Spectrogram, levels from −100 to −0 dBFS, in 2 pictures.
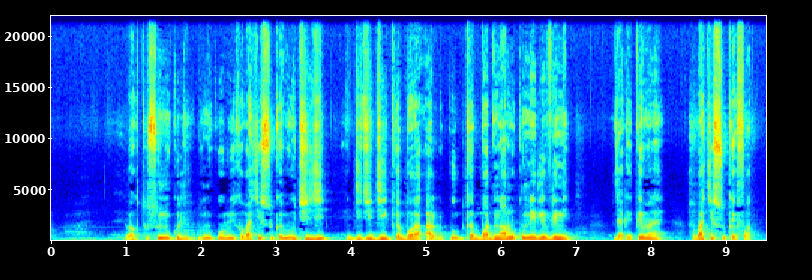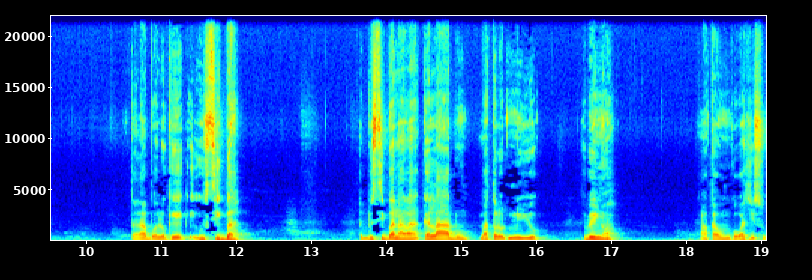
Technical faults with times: none

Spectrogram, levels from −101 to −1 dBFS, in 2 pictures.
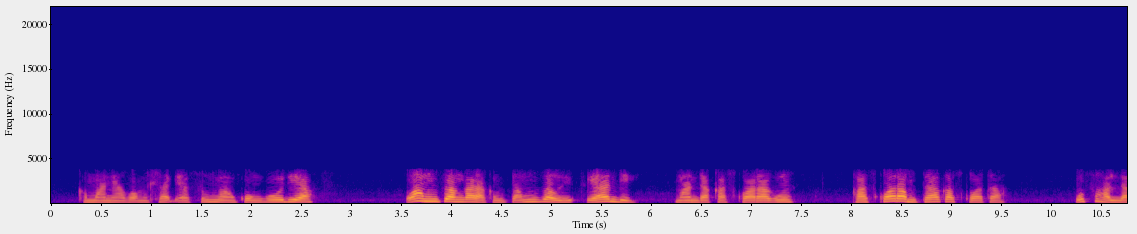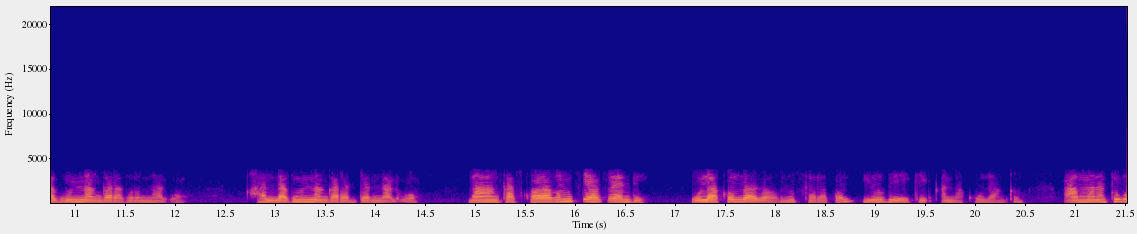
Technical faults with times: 0.00-21.52 G.729 codec

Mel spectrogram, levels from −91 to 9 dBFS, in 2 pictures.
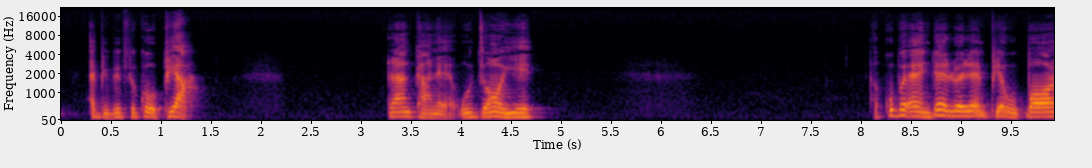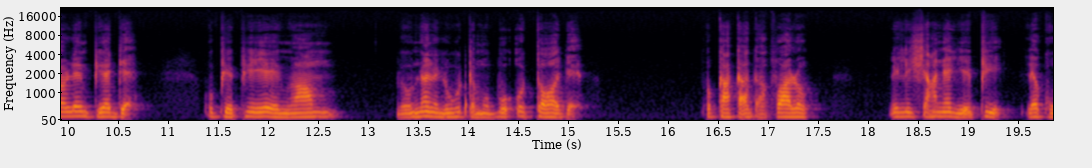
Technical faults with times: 13.97-13.99 loud pop

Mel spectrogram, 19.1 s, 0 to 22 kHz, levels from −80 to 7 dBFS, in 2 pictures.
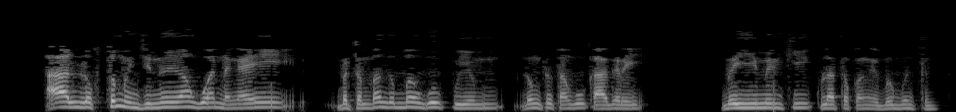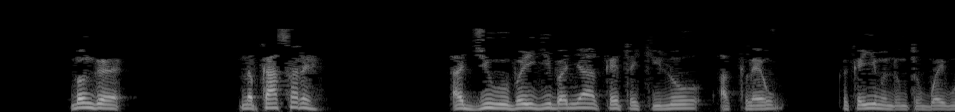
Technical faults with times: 0.00-19.11 MP3 compression
1.05-1.09 pre-echo

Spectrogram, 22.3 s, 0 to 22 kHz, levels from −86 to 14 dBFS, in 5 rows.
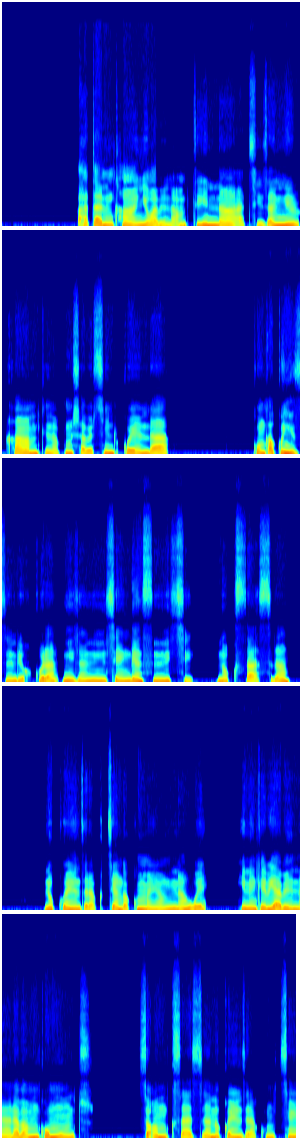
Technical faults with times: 2.30-22.30 channel delay (comb filtering)

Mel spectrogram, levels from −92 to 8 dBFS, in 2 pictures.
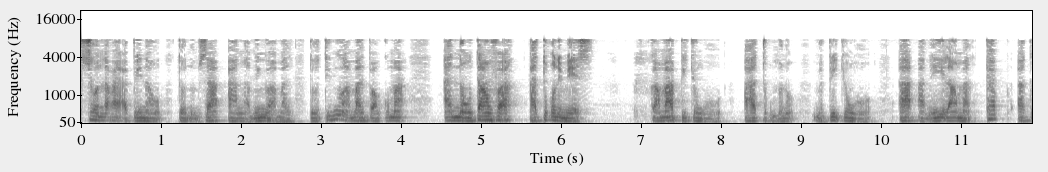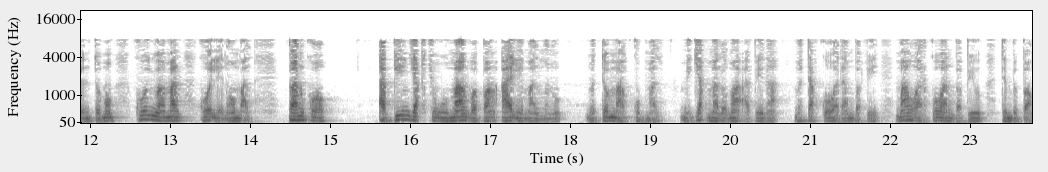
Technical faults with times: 0.00-23.79 AAC compression

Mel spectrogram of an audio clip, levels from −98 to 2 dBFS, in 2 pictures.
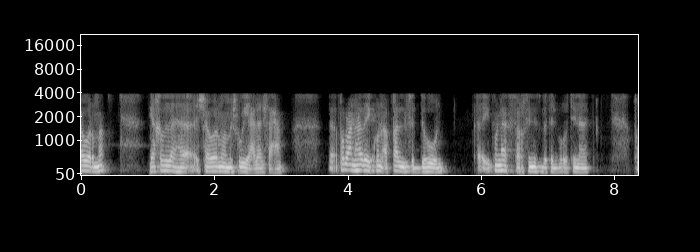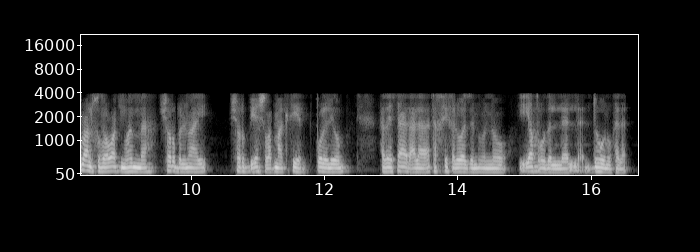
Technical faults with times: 0.00-16.71 Nellymoser compression

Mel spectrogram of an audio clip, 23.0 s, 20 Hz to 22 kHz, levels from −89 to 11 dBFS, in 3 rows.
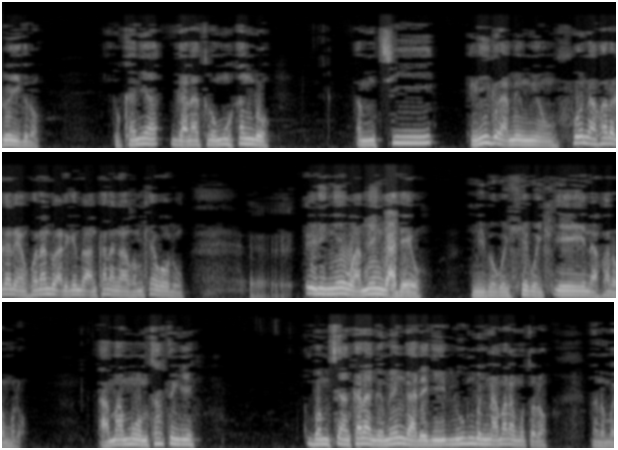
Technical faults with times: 0.00-23.00 hard clipping
0.00-23.00 WMA compression

